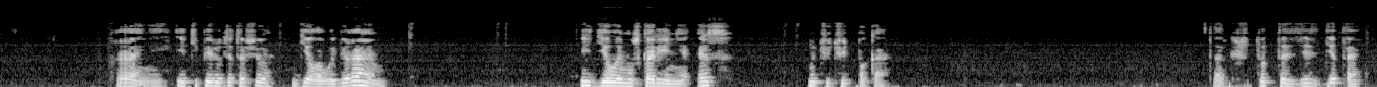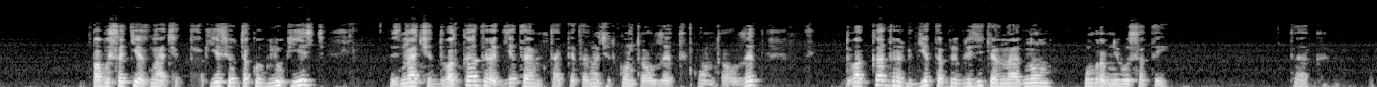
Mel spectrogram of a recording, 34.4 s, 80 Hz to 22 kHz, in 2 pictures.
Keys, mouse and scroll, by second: 1.1 shift+click, 3.3 click, 6.2 click, 8.3 s, 12.4 space, 14.4 space, 15.4-15.9 scroll up 3, 17.2 click, 19.0 KP_3, 20.4-20.8 scroll down 1, 20.9 shift+middle click, 21.8 scroll up 2, 22.3 shift+middle click, 25.0 ctrl+z, 25.9 ctrl+z, 28.8 click.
